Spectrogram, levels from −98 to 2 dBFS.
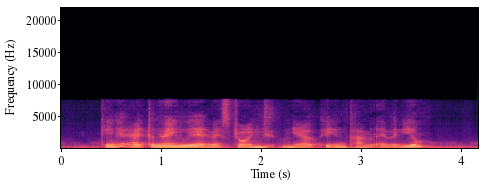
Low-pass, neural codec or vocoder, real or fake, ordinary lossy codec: none; codec, 16 kHz, 0.5 kbps, FreqCodec, larger model; fake; none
